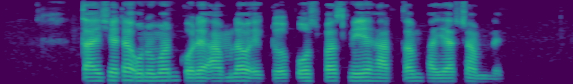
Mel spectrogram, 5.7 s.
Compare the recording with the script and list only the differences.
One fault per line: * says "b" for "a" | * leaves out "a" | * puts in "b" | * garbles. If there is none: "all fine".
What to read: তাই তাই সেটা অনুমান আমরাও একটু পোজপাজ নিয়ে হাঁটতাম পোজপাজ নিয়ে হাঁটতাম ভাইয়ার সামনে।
* leaves out "তাই"
* puts in "করে"
* leaves out "পোজপাজ নিয়ে হাঁটতাম"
